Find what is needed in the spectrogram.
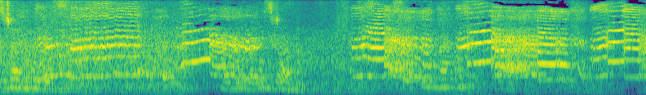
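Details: Infant waking from general anaesthesia after major surgery: loud, high, strained crying in repeated wails, with room noise behind.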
